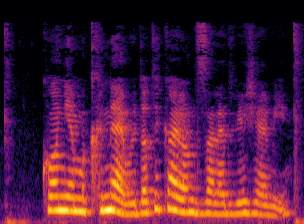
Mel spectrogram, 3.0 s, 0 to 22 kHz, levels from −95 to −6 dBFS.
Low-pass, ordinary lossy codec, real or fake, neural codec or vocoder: 14.4 kHz; MP3, 64 kbps; real; none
